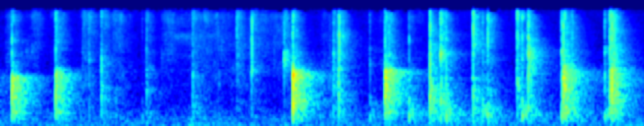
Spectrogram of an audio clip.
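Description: Hands clap in a quick, uneven series of about a dozen sharp, bright claps, some doubled, with no voices present.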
